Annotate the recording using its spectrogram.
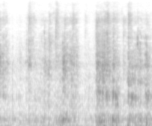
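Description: Metallic gold gift-wrapping paper crinkling and rustling as a present is unwrapped by hand, a quick run of small crackles that grows louder about halfway through.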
